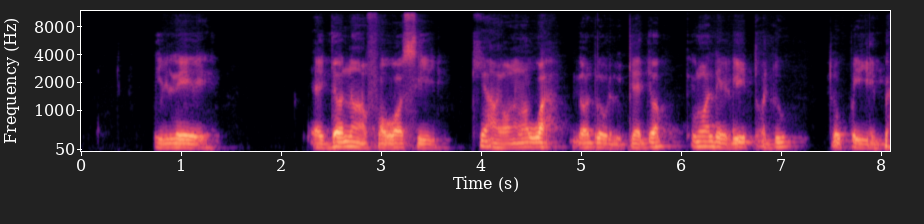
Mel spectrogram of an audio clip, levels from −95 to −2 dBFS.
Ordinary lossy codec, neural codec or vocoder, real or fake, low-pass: none; codec, 24 kHz, 1.5 kbps, HILCodec; fake; none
